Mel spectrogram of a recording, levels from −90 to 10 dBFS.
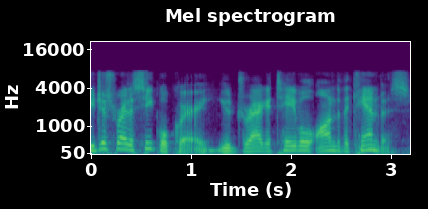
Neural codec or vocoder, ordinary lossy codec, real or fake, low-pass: codec, 16 kHz, 4 kbps, FreqCodec, larger model; AAC, 48 kbps; fake; 7.2 kHz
